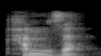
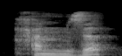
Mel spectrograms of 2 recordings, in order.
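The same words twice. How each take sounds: The two takes are said the same way.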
